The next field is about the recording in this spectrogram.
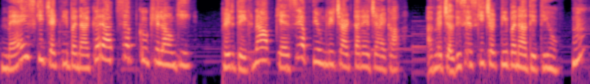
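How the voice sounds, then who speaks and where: Naive young bride, voiced by a woman, high cheerful voice, cartoon. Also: animated, fairly quick, soft background music, lightly acted. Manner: cheerful, naive, broken grammar. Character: foreign young bride speaking broken Hindi.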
